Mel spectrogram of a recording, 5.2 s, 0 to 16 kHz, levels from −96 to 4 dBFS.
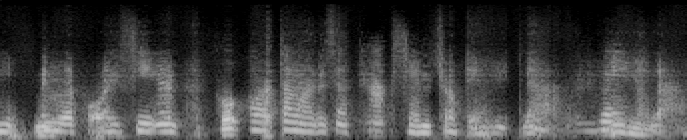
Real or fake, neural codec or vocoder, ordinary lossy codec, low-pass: fake; codec, 44.1 kHz, 0.9 kbps, DAC; MP3, 96 kbps; 14.4 kHz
